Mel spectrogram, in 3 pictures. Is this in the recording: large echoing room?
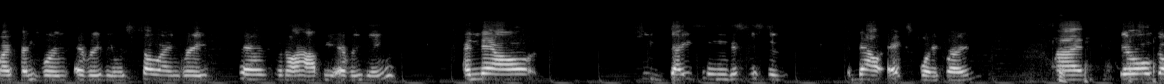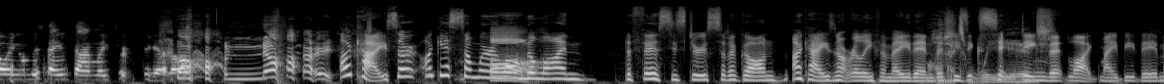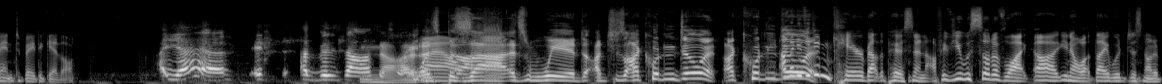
no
